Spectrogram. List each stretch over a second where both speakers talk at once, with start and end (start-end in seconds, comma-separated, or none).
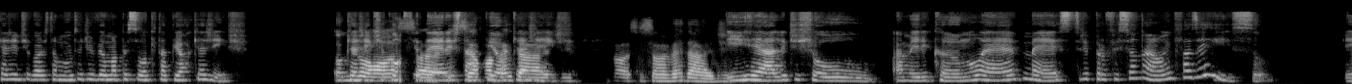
3.4-5.8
